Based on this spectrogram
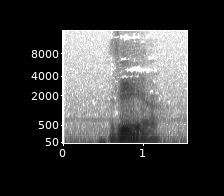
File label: "weer", Dutch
